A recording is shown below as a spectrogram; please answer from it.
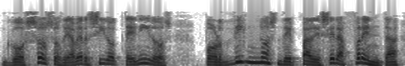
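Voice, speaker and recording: Husky lively-voiced male radio preacher. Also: a little high, slow, dry recording. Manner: earnest, addresses the listener directly. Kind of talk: radio sermon. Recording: dull, lo-fi dry recording.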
